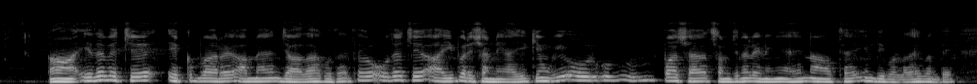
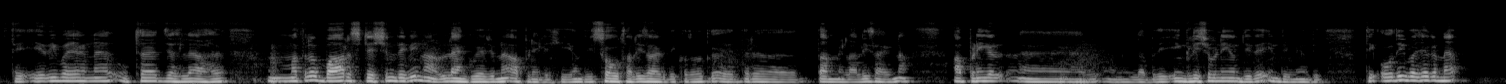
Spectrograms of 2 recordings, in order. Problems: low volume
